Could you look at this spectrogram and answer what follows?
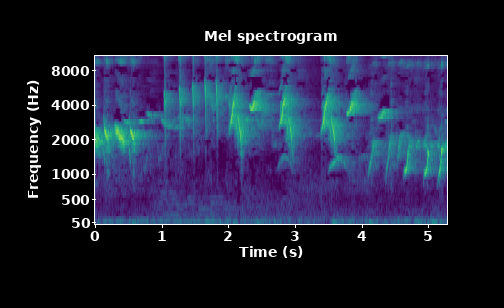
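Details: White-rumped shama in forest-style song with phrase changes: high trilled notes, then loud sweeping whistles and fast descending runs of bright, ringing notes.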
